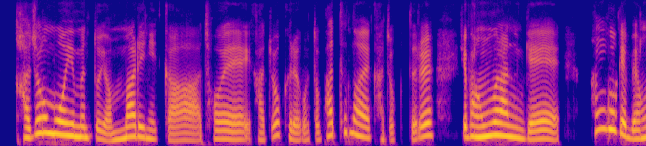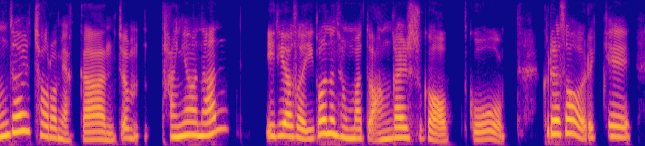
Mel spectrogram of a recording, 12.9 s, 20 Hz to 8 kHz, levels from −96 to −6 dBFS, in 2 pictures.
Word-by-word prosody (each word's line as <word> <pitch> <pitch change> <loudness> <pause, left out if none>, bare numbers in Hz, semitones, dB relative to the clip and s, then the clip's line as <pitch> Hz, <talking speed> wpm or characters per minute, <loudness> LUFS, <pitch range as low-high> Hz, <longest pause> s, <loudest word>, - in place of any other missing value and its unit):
가족 280 +9 +1
모임은 245 -6 +5
또 180 - -4
연말이니까 155 -4 -2
저의 170 -2 -3
가족 200 +12 -7
그리고 155 -2 -6
또 150 - -10
파트너의 245 - -2
가족들을 155 +9 -6 0.3
이렇게 210 - 0
방문하는 225 -2 +5
게 170 -1 +1 0.3
한국의 360 -6 +2
명절처럼 230 - +1
약간 155 +1 -2
좀 195 +2 -4 0.3
당연한 250 +9 +2 0.4
일이어서 230 -4 +2
이거는 275 +10 +4
정말 190 -4 0
또 - - -3
안 165 +4 -3
갈 205 0 +3
수가 195 -1 -4
없고 155 +5 -5 0.4
그래서 275 0 +3
이렇게 215 +1 -3
205 Hz, 325 characters per minute, -22 LUFS, 170-245 Hz, 0.4 s, 모임은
